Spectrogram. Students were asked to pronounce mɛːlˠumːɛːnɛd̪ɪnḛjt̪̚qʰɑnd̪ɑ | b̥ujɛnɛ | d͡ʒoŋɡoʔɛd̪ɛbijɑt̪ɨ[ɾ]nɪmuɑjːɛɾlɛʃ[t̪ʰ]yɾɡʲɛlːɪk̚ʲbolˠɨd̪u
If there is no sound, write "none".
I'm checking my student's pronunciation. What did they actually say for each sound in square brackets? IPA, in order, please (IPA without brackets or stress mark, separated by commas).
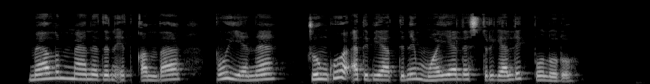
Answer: none, t̪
